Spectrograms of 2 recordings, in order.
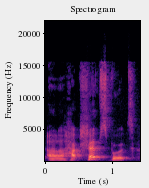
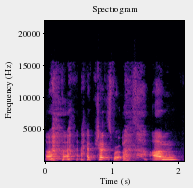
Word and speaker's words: Hatshepsut: And so I googled and researched, and what I found was that Hatshepsut, if I've pronounced her name right, it's like hot chicken soup, Hatshepsut, was actually, a pharaoh and a queen without a consort.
